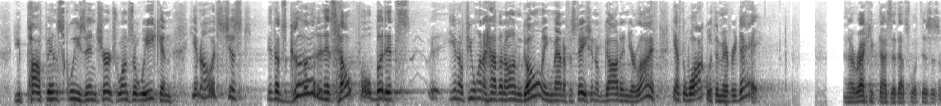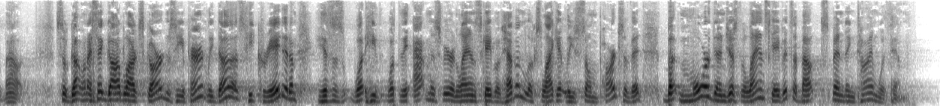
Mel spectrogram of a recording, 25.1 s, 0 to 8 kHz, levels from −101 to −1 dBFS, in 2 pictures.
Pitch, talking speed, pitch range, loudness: 175 Hz, 235 wpm, 155-200 Hz, -19 LUFS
